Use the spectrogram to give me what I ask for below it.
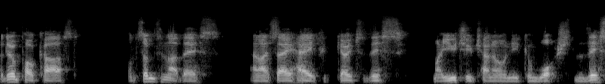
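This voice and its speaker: A man with a British accent talks at a fairly quick pace with a very deep, low pitch. His pitch varies in an ordinary way, and the background is quiet. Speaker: podcast host, ads marketer. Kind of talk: tutorial. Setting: studio, talking to camera. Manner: halting.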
